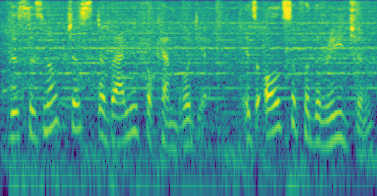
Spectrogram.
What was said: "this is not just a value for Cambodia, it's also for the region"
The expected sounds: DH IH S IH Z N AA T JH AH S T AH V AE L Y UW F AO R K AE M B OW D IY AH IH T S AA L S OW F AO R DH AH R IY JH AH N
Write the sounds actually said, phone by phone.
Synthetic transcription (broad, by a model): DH IH S IH Z N AA T JH AH S T AH V AE L Y UW F AO R K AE M B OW D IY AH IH T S AA L S OW F AO R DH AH R IY JH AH N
